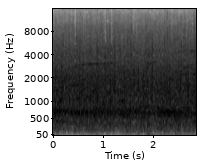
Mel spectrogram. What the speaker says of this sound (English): he gets a great reception from the crowd, Diego Forlán, and quite rightly so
